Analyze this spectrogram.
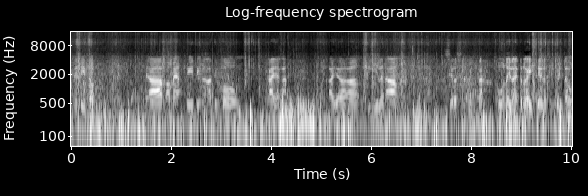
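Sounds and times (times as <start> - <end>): man talking: 0.0 - 0.6, 1.4 - 4.4, 5.2 - 6.6, 7.5 - 10.0
boat low rumble: 0.0 - 10.0
wind on microphone: 0.0 - 10.0.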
